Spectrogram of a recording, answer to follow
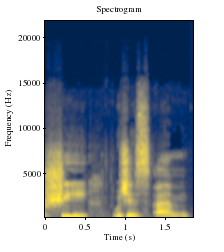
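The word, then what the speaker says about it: sidhe: near what we call shei, which is um spelled s i d h e but pronounced she, those are considered lands of sacred meaning.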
